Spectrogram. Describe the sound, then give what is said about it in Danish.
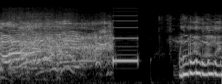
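A single short electronic beep tone, played through headphones lying on a table, cuts in as a steady bright pitched burst with clear overtones, framed by voices and laughter-like sounds before and after. “så nu kom bip-tonen ind der”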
